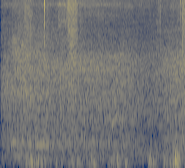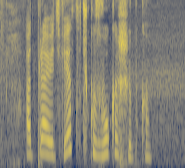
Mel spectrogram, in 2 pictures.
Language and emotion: Russian, neutral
